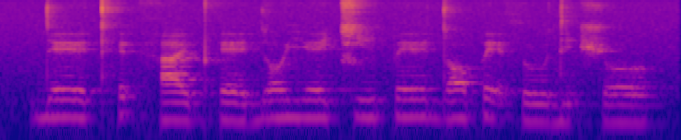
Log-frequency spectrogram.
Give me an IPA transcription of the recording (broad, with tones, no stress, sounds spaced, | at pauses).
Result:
d e˨ ɪ̯ tʰ ɪ˦ ʔ h a˨ ɪ̯ pʰ e˨ ɪ̯ d o˦ j e˦ t͡ɕ i˦ p e˦ ɪ̯ d ɔ˦ p ḛ˦˨ θ u˨ d ḭ˦˨ ʃ o˦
